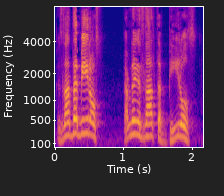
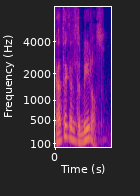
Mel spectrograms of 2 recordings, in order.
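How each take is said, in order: First: High, loud exasperated correction; mock outrage, pitched up and loud; indignant correction. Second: Soft, unsure imitation of a listener; quiet mock-clueless guessing. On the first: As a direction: snap back at the wrong guess. Indignantly corrects the quoted guess. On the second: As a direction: guess offhandedly, like someone who doesn't know music. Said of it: "they'll be like".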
